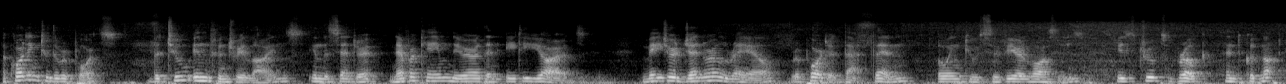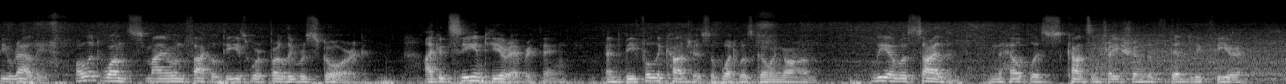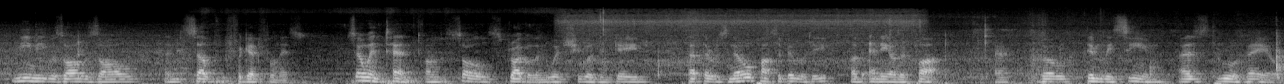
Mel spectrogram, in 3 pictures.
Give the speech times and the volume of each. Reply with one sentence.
You can hear the speech from 0.0 to 38.5 s, at a steady volume.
